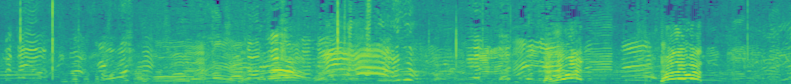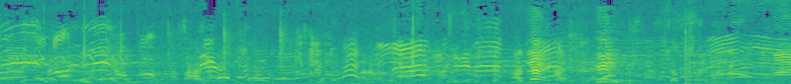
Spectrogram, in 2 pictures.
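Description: Young players shout and call out across an open outdoor field.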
